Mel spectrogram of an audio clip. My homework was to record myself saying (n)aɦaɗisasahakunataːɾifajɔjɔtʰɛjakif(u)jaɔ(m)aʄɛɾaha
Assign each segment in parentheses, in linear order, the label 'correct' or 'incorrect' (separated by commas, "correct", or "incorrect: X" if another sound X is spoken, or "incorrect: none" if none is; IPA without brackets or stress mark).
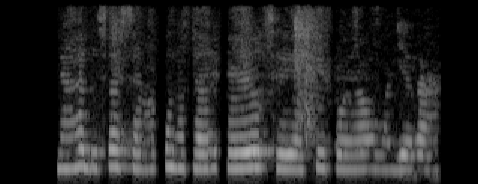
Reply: correct, incorrect: ɔ, correct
